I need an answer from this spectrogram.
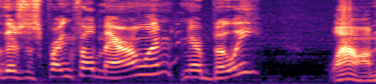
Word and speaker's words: Bowie: a like a postal code and yes we pronounce the word b o w i e buoy when it comes to the the town and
